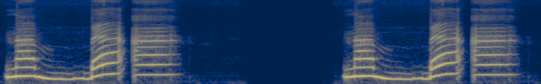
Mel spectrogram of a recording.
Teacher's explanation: ba yang bertasdid kita baca ditekan dan ditahan dua harakat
